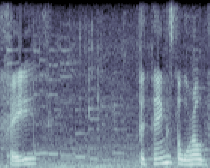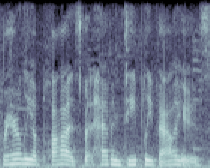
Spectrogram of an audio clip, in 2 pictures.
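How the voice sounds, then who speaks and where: Over music in the background, a soft-spoken woman with a medium pitch talks at a very slow pace. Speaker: faith podcast host. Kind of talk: inspirational poetic reading.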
